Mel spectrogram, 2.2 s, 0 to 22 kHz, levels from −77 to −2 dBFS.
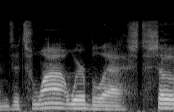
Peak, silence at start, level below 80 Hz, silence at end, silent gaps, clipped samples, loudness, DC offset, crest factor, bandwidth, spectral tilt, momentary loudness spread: -12 dBFS; 0 s; -56 dBFS; 0 s; none; under 0.1%; -25 LUFS; under 0.1%; 14 dB; 10.5 kHz; -6 dB/octave; 11 LU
